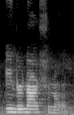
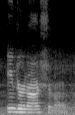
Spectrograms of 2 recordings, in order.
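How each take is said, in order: Both takes have the same delivery.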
